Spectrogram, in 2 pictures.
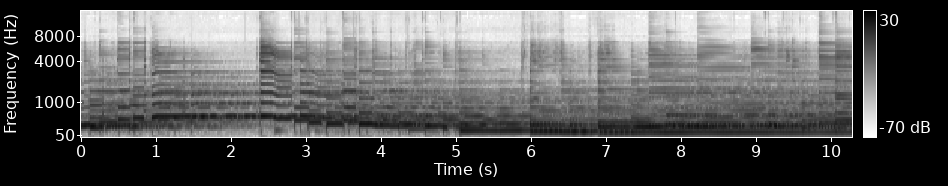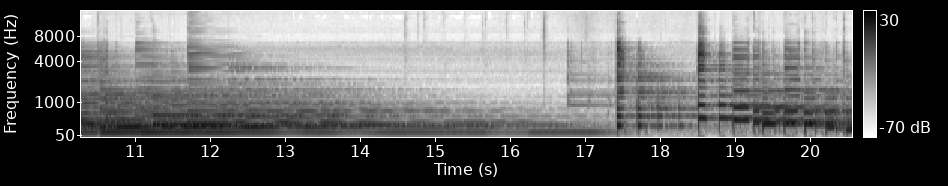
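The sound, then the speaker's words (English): Electric guitar played through a single pedal combining reverb and delay, its notes smearing into long shimmering tails over a sustained low drone, with a fresh bright strum cutting in near the end; no talking. “The reverb and delay together is really cool because they almost feed into each other or something when they're on the same pedal.”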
